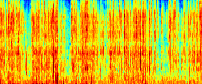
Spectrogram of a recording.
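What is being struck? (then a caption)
Plastic zip bag. An empty clear plastic zip bag is crinkled in one hand, giving a steady run of bright, crackling crinkles with many sharp little snaps and almost no low end. The sound is dry and close, with each crackle dying away almost at once.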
